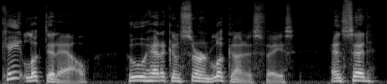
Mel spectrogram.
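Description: Animated, higher-pitched male storyteller. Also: moderate pace, dry recording, clean studio sound. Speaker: announcer and audiobook narrator. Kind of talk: scripted narration for children's story.

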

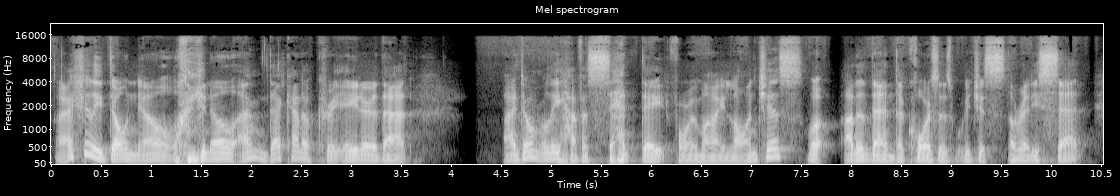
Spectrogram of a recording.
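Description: A man's voice: mid-range voice, unhurried. A man in his thirties with a Hong Kong accent, speaking English as a third language, chatting as a podcast guest in a candid, self-deprecating way with frequent laughs. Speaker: podcast guest, course creator. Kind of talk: casual interview chat.

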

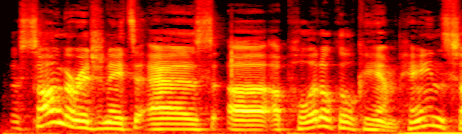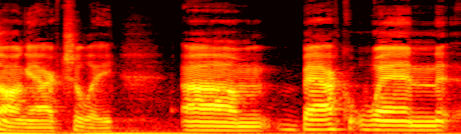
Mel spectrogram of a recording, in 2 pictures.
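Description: Man, bright forceful voice, middle pitch, conversational storytelling, podcast guest. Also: animated, slow. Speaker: podcast guest, audio drama writer.

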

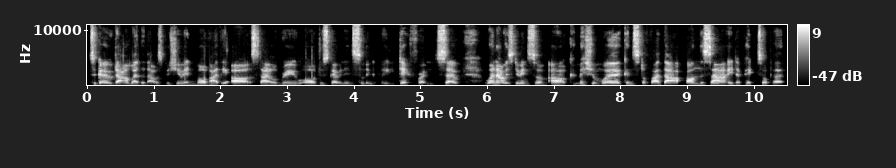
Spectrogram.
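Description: A woman in her twenties, chatting as a guest on a remote interview in a relaxed, friendly way with lots of "like". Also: on the low side, fairly quick, creaky. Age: 20s. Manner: friendly and relaxed, uses "like" often. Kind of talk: casual interview chat.

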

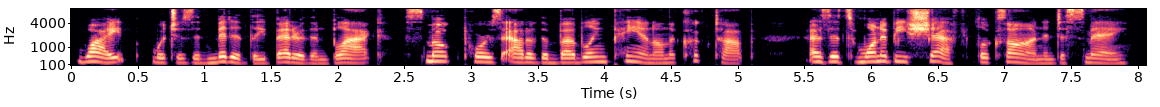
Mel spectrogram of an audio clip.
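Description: A woman's voice: mid-range voice, no echo. Woman reading fiction, close and dry. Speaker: audiobook narrator of fan fiction. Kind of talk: scripted story narration.

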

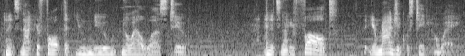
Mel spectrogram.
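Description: A man's voice: mid-range voice, normal speed, gravelly, faint music behind, lightly acted. An actor playing an exasperated but caring man, blunt, sardonic and casual, in naturalistic audio drama dialogue. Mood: exasperated, supportive. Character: Nico, exasperated, sweary, caring male friend. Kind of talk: fiction podcast acting, naturalistic dialogue.

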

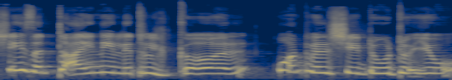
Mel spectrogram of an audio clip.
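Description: A woman's voice: high voice, lively intonation, moderate pace, fairly bright tone. A woman voicing a frightened, tender mother of a newborn girl in a storybook tale, pleading in repeated entreaties. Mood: desperate pleading.

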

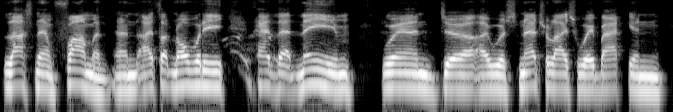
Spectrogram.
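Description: A middle-aged man from Vietnam, a business guest on a podcast interview, speaking earnestly with many filler pauses and religious phrasing. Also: mid-range voice, flat delivery, no room sound, clean studio sound.

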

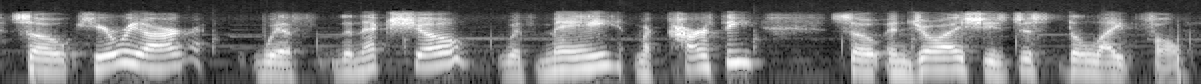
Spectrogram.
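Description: A man's voice: fairly high pitch, very animated, slow pace, dull audio, soft background music. A man hosting a podcast interview, chatty and playfully teasing his guest. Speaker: podcast host.

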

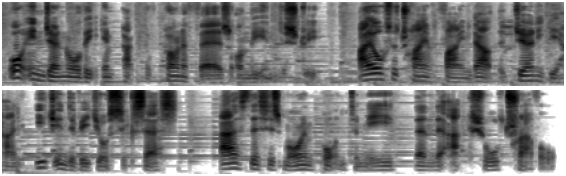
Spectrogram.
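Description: A man hosting a relaxed interview, easygoing and conversational. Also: lowish voice, normal speed, vocal fry, faint music behind. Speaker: podcast host. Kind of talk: casual interview chat.

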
